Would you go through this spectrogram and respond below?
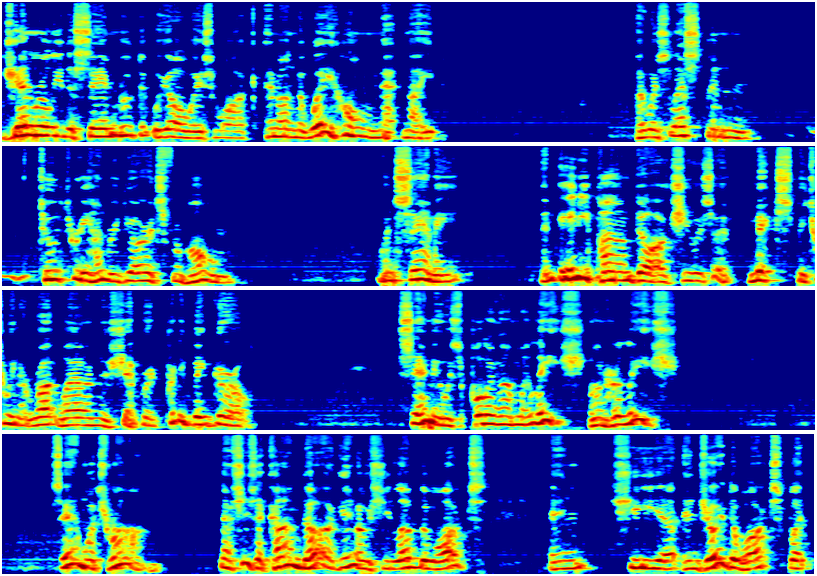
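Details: Adult man who had vocal cord cancer and operations; his voice was lost, then partly returned, and it does not carry far. Dysphonia after vocal cord cancer surgery.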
